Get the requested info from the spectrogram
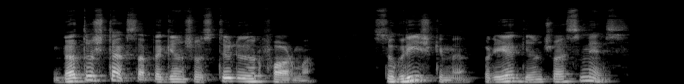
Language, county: Lithuanian, Marijampolė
